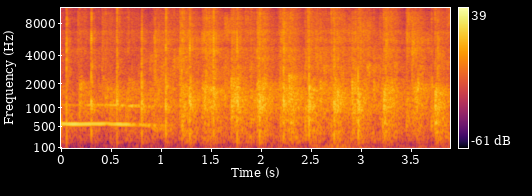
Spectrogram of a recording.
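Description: An audience at the close of an evening question-and-answer session bursts into a sustained round of applause, many hands clapping in a dense, steady patter, with a brief high whistle at the start.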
